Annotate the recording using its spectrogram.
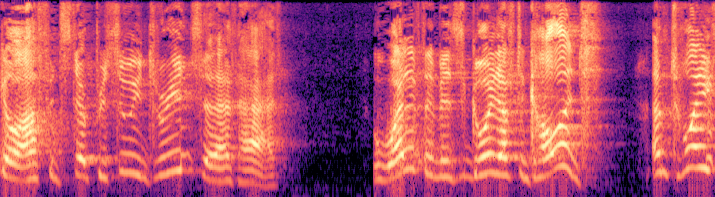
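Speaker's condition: Torsion dystonia; rare torsion dystonia

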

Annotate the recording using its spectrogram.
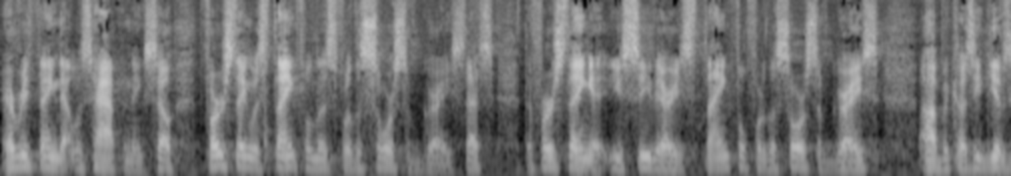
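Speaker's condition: No condition

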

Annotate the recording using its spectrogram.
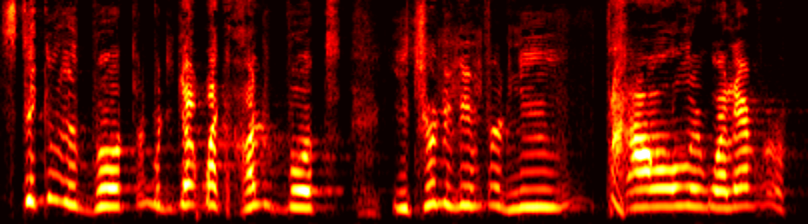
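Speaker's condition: Cerebral palsy; congenital

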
